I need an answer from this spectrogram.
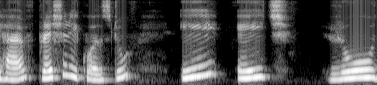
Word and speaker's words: rho: It is written as like this and it is pronounced as rho, R-H-O, into gravity.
